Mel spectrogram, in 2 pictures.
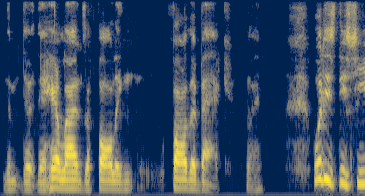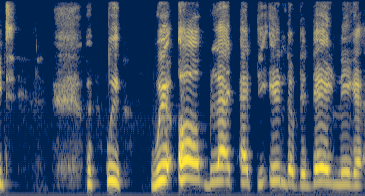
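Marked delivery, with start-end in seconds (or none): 3.9-9.1 high-pitched put-on protest; mock indignant critic. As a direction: plead in a high, mocking voice. Mocking critics' unity plea.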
